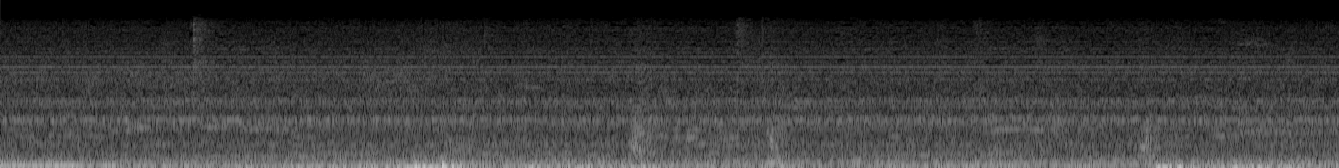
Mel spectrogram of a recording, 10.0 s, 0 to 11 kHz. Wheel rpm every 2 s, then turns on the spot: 0, 0, 0, 0, 0.
none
